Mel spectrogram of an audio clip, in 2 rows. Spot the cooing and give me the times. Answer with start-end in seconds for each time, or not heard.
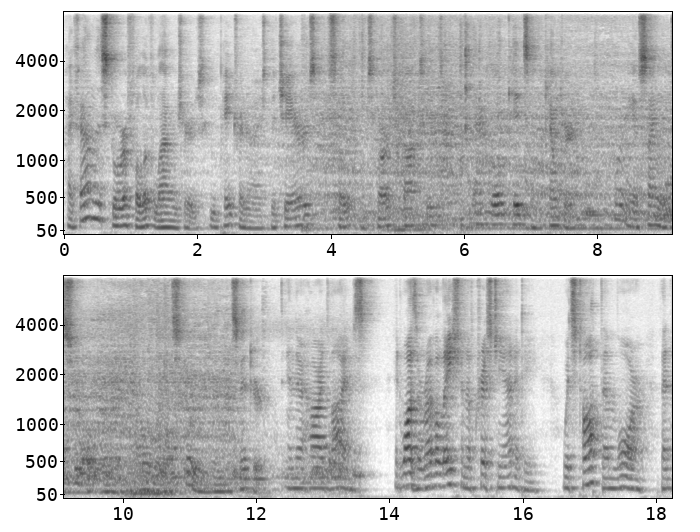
3.5-13.6.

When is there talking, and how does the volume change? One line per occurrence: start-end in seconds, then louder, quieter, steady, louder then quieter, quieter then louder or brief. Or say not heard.
0.1-18.2 steady.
